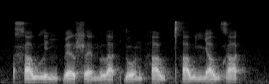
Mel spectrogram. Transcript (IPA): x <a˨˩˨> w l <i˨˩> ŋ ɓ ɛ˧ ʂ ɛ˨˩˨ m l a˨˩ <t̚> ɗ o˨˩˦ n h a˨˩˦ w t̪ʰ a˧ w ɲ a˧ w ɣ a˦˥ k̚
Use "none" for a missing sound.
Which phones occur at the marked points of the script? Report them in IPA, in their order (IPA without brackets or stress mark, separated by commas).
a˧, i˨˩, k̚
